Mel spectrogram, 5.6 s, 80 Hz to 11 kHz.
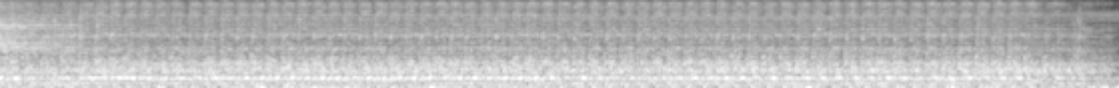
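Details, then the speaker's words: Hero Passion Pro 125cc single-cylinder motorcycle with i3s idle-stop switched on: idle putters steadily for a few seconds, then the engine shuts off automatically as designed; normal idle-stop shutdown, not a fault. "आपको 8 दिखाई देंगे कुछ second बाद स्वचालित shutdown यह हो चुका है। इसे रुकते हुए देखें।"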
